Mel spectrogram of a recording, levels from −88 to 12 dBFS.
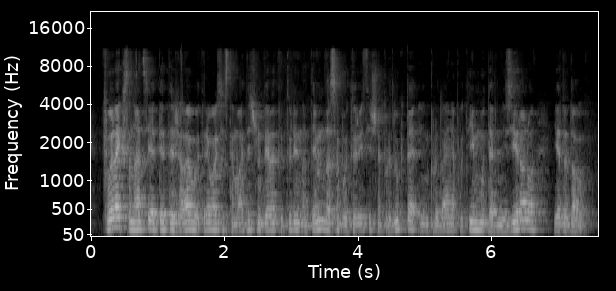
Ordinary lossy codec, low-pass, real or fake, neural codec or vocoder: AAC, 32 kbps; 10.8 kHz; real; none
